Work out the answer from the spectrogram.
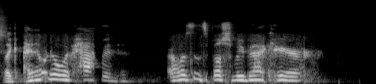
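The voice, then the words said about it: Weak Michael Biehn impression. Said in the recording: “I can't do a very good Michael Biehn impression.”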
